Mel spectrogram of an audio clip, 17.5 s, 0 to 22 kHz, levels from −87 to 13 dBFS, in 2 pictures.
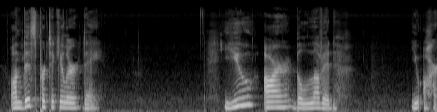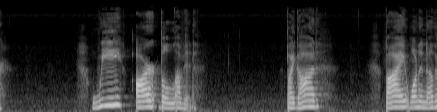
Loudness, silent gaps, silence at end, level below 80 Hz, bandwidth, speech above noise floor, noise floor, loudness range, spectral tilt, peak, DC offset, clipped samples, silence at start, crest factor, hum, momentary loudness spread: -18 LUFS; none; 0 s; -48 dBFS; 16 kHz; 39 dB; -56 dBFS; 11 LU; -6.5 dB/octave; 0 dBFS; under 0.1%; under 0.1%; 0.2 s; 20 dB; none; 14 LU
